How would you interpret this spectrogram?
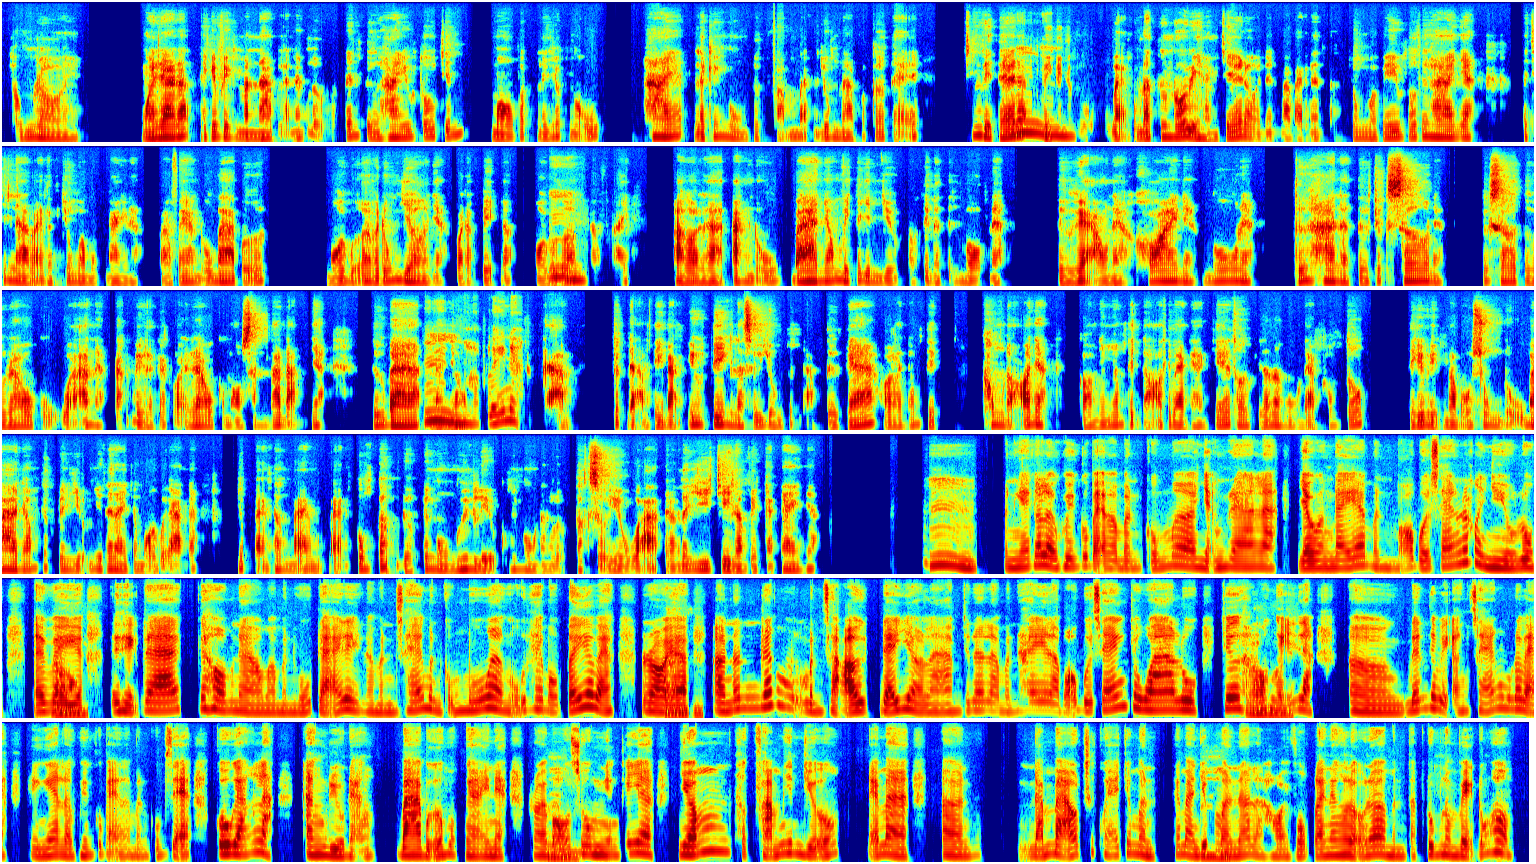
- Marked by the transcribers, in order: other background noise
- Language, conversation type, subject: Vietnamese, advice, Làm sao để nạp lại năng lượng hiệu quả khi mệt mỏi và bận rộn?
